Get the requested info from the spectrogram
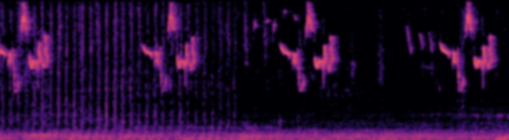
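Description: Small birds chirping: short clusters of high-pitched chirps about every two seconds, over faint background noise.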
